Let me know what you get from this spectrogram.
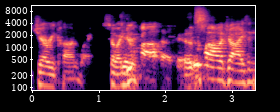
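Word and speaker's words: Gerry Conway: wasn't Gary Conway. It was Jerry Conway.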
